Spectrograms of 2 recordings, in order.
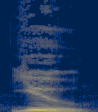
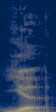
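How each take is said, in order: First: The vowel is a full, long oo sound. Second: The vowel is reduced to a short uh. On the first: "we're reducing the vowel that's in that word, the oo" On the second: "we're making it into a schwa"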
